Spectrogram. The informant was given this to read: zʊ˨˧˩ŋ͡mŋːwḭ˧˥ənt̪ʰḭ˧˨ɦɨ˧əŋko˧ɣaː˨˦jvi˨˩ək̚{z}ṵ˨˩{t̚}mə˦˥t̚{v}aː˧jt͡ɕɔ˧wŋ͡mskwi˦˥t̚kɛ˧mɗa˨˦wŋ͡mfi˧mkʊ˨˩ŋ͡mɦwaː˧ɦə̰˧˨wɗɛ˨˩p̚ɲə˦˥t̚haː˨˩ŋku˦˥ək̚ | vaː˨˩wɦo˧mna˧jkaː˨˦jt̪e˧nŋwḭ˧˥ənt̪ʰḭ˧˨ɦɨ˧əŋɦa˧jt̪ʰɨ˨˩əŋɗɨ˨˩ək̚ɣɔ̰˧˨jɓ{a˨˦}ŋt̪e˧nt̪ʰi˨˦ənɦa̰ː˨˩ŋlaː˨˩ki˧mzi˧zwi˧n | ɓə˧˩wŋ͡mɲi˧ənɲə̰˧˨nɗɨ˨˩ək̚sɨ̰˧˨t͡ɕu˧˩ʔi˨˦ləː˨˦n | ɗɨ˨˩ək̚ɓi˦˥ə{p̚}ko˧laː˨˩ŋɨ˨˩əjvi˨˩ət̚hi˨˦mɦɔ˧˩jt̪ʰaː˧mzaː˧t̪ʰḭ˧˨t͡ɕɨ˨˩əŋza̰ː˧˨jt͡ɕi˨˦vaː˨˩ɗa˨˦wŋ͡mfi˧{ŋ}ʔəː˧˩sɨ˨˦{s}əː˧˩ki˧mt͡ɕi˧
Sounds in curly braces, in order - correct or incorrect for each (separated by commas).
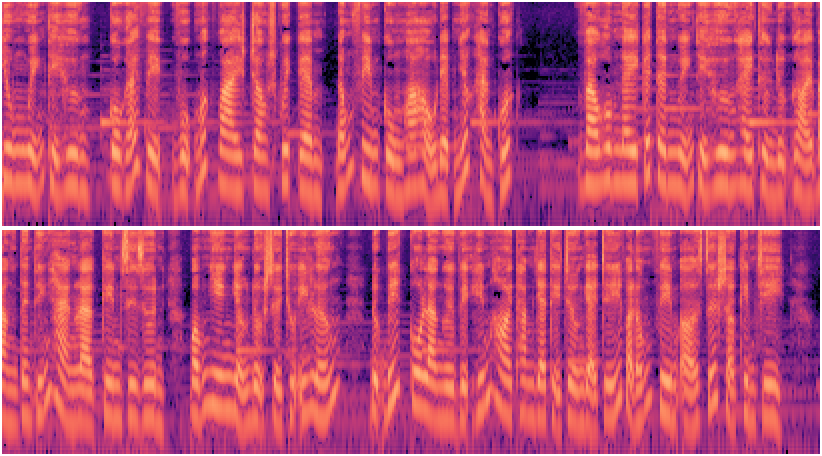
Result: incorrect, correct, correct, incorrect, incorrect, incorrect, correct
